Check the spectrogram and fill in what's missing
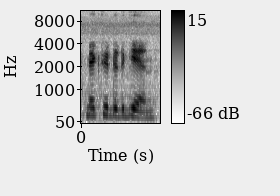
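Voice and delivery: usual speaking voice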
